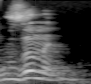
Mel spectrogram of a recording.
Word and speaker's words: women: VU, women. What is it? Woman. And here, when it is plural, it is pronounced as women.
